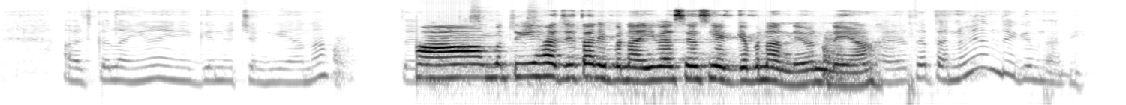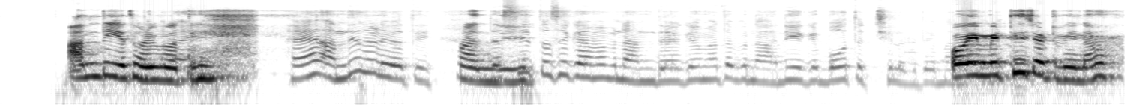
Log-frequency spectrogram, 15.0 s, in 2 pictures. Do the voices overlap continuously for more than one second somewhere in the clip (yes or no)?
yes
